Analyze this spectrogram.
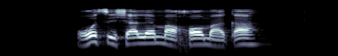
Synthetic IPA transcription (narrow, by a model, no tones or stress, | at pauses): ɣʊsɪʃalɪmak͡xʰɔmakʼa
